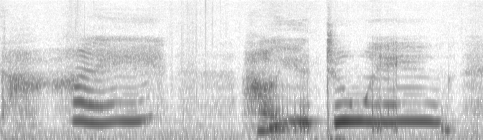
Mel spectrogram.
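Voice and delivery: high, breathy hospital-visit whisper; funeral whisper. Retold or imitated. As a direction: creep in like it's a funeral. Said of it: "creep in and be like".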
